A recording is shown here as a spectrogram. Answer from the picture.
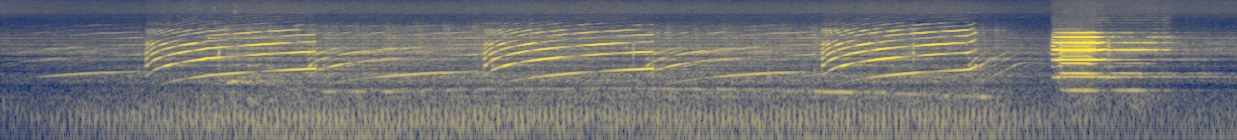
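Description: Passing train sounds: three rounds of rising whining tones about three and a half seconds apart, over a steady tone that slowly falls in pitch. Near the end comes one loud, steady horn blast of about a second, the loudest sound here.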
